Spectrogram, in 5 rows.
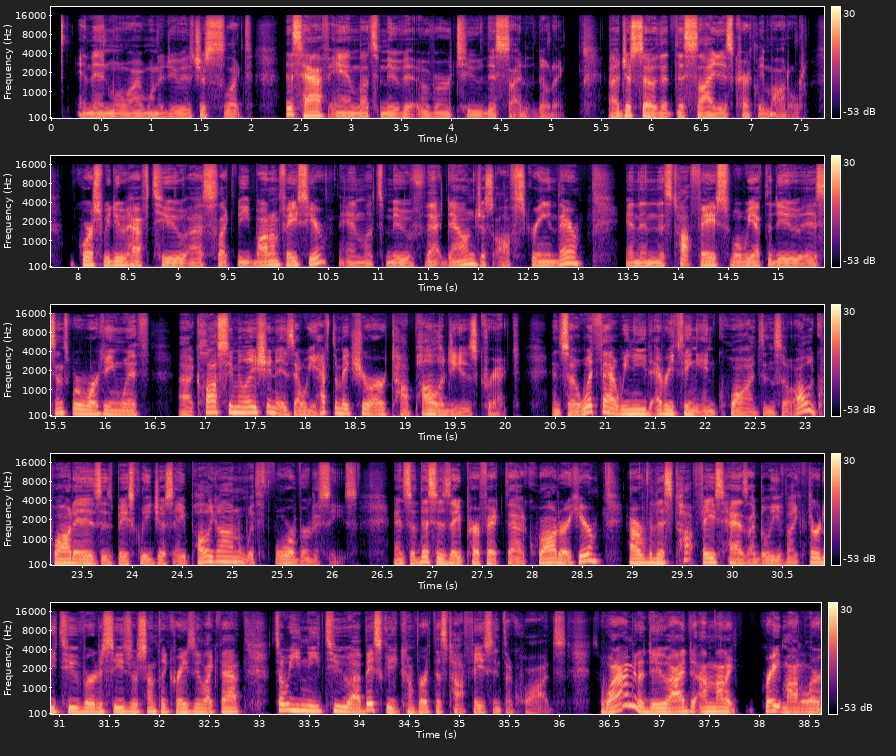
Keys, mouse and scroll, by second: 0.8 shift+middle click, 1.7 g, 2.0 x, 2.5 y, 4.2 click, 4.9 shift+middle click, 6.8 shift+middle click, 7.5 shift+middle click, 8.2 alt+z, 8.9 click, 10.0 g, 10.1 z, 10.7 shift+middle click, 11.3 g, 11.3 z, 12.2 shift+middle click, 12.7 middle click, 14.3-25.6 middle drag, 25.9 middle click, 26.6 shift+middle click, 28.4 middle click, 29.0 middle click, 29.5 shift+middle click, 37.5 shift+middle click.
